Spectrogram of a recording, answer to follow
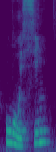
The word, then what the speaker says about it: Осень: Осень Ударение падает на О, без ударенного гласной Е.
